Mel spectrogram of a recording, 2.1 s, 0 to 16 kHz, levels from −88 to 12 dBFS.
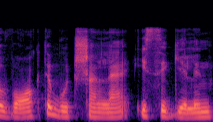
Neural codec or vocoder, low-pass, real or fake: none; 7.2 kHz; real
